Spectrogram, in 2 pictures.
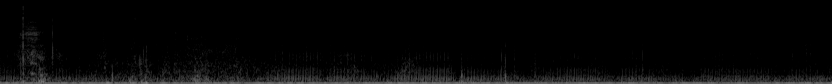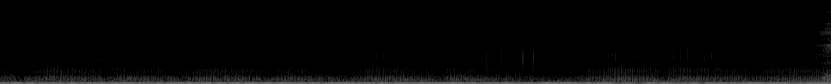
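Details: Kitten purring while asleep: a steady low rumbling purr throughout, with faint soft clicks and rustles over it.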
